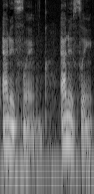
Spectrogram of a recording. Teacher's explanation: Cái mình ngân cái chữ ng ra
